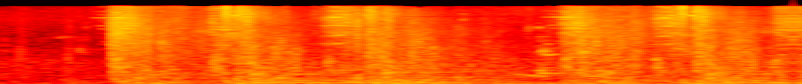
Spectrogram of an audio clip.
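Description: A pickaxe strikes a tree trunk with sharp thwacks.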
